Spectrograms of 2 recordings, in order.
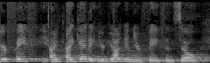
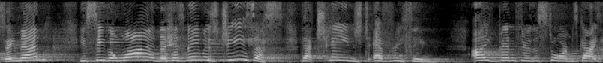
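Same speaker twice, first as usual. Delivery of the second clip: impassioned preaching; 5 semitones higher, 5 dB louder than usual. Real, not acted. Preacher declaring faith in Jesus to the church, impassioned preaching.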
